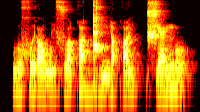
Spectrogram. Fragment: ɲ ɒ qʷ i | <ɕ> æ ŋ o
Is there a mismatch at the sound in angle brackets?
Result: no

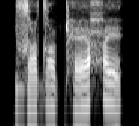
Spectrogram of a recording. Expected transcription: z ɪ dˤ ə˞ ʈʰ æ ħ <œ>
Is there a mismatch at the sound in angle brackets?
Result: yes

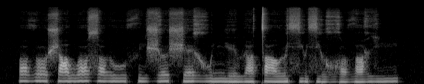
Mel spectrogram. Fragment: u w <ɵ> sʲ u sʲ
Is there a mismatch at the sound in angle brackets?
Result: no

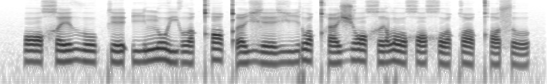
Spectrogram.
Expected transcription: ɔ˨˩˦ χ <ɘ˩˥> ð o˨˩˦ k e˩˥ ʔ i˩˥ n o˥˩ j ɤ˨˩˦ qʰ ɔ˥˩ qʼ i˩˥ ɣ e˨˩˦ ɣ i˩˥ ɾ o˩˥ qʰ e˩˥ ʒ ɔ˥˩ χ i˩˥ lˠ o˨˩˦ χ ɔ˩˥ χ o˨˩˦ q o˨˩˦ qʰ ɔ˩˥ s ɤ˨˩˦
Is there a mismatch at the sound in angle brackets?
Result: yes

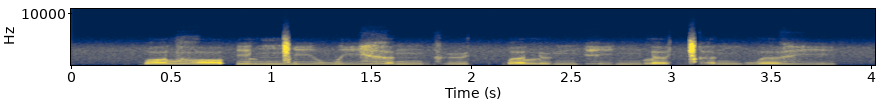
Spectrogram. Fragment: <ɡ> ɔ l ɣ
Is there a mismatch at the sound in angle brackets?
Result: yes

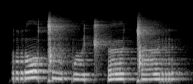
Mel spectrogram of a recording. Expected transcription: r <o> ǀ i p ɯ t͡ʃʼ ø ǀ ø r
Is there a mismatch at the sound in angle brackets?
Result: no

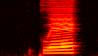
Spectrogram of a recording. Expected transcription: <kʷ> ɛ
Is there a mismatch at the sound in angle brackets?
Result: no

